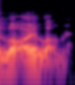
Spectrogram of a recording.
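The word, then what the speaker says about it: לעולם: La'olam, forever, is spelled without a vav. So you put a cholam on the ayin. La'olam, the ayin has a cholam, but it is spelled without a vav. So it should actually be pronounced as la'olam. La'olam means for secret, to be hidden.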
